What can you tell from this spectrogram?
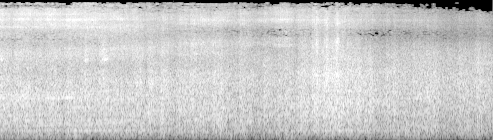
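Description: Steady mechanical din of a container-terminal gantry crane's machinery running as it carries a slung motor yacht, with a few faint thin squealing tones in the noise.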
